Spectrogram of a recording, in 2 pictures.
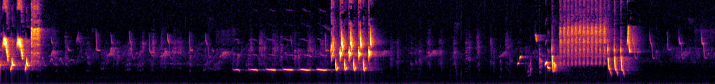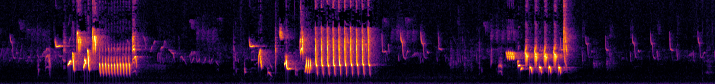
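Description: A songbird singing in separate phrases of rapid, high-pitched trills and chirps, one every four to five seconds; one phrase opens with a held whistled note before the trill.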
